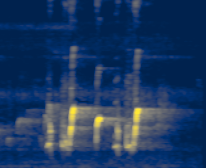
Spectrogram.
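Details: Bulbul song played as a lure for wild birds: a single clear phrase with a thin, drawn-out lead-in followed by four or five loud, rounded, gurgling whistled notes that swoop up and down.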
